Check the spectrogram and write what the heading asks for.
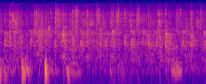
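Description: A crowd applauds steadily, dense overlapping claps forming a bright, crackling wash that holds an even loudness throughout without fading.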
